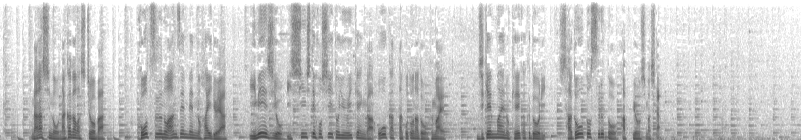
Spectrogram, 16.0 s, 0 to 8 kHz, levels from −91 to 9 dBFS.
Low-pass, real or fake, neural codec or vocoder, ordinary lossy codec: none; real; none; none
